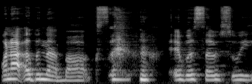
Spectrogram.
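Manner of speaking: choked-up voice, close to breaking into crying. Showing viewers a gift received for a lost dog: on the verge of tears. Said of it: "I'm about to start crying".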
